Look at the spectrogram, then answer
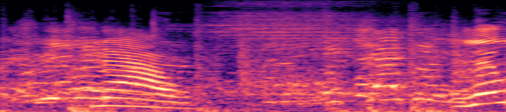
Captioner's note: chatter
